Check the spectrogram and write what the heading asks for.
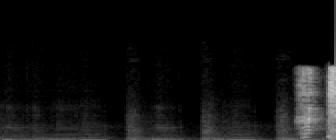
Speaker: I sneez at the weirdest time I like muted myself to sneeze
